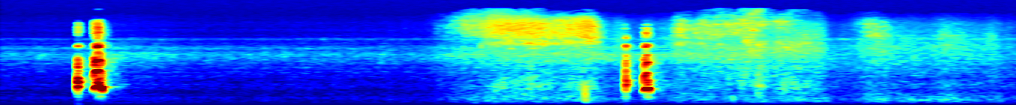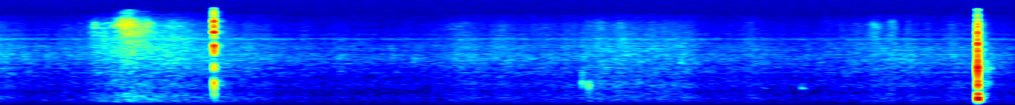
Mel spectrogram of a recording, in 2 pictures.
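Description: Short, sharp, isolated catches at irregular intervals, with breathing noise between them: hiccups.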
